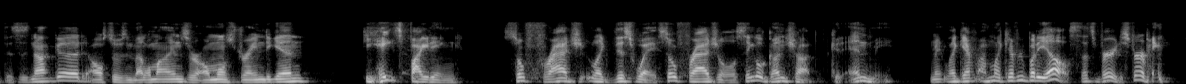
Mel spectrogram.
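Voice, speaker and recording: A male podcast host talks through a novel in a loose, conversational way. His voice sits at a medium pitch and he drops in wry, colloquial asides. The recording is a bit dull and lo-fi. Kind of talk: casual chat, informal book recap.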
